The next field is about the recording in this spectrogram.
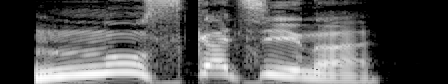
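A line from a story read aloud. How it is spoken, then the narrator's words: Sudden shout. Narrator (Russian): вдруг закричал Слушкин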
